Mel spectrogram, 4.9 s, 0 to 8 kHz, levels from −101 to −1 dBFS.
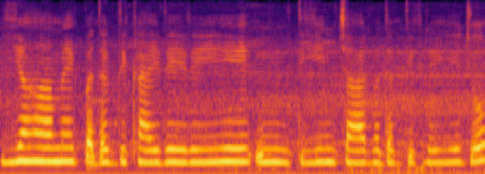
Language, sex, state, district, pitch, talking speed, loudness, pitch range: Hindi, female, Uttar Pradesh, Jalaun, 220 Hz, 210 wpm, -14 LUFS, 215-230 Hz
